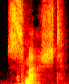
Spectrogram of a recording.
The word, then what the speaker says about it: smashed: The third word smashed. T- smashed. It's a t- sound at the end. And that follows the same pattern as words like wished, washed, walked, and talked.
